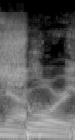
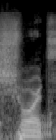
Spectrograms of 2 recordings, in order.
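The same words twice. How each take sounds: First: The name ends without a t sound. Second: The name ends with a t sound. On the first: The speaker calls it right. "There's no T" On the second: The speaker calls it wrong. "not Schwartz"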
